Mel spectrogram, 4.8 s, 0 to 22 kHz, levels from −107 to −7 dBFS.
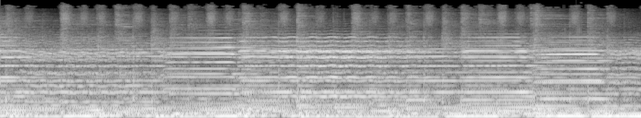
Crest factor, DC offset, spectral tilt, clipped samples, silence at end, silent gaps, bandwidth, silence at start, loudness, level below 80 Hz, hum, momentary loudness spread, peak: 12 dB; under 0.1%; -5 dB/octave; under 0.1%; 0 s; none; 17 kHz; 0 s; -13 LUFS; -18 dBFS; none; 5 LU; 0 dBFS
